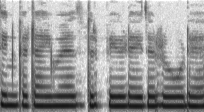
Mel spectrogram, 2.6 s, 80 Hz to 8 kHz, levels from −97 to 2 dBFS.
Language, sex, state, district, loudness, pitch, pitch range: Hindi, female, Jharkhand, Deoghar, -12 LUFS, 250 Hz, 245-255 Hz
